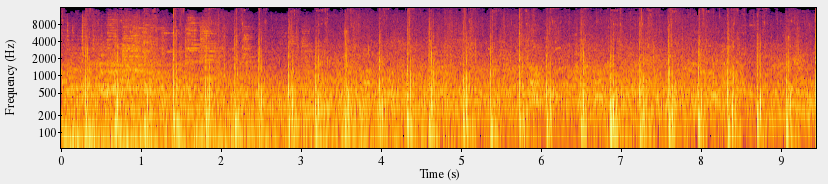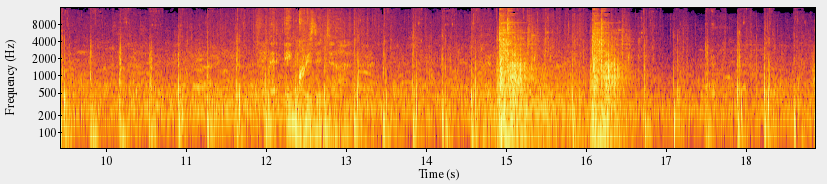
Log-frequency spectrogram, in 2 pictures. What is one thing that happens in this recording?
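Footsteps run quickly on stone.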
